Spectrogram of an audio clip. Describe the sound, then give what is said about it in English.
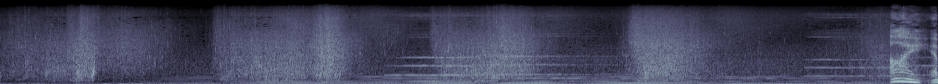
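Ocean surf rolls in over and over, each wave swelling into a broad hissing crash every few seconds, with steady sustained musical tones humming underneath. “the ocean. I'm water. I'm most of this planet.”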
